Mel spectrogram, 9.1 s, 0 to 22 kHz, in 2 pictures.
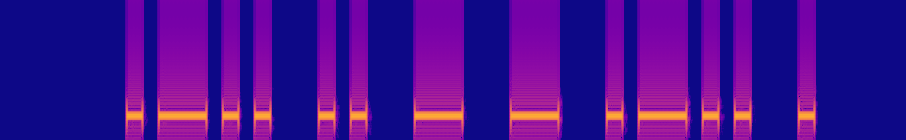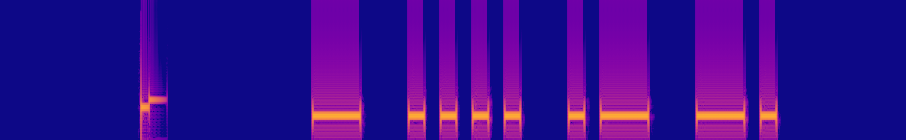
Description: Morse code, heard as a keyed tone, about 15 wpm, 700 Hz. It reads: LITTLE THAN
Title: Sets of 2 Words - New Word Drill - 15wpm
